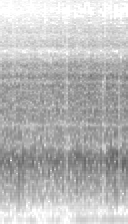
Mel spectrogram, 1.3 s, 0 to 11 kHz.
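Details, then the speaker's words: XHDATA D-219 radio tuning slowly near 21 MHz band: steady hiss with soft pops between stations as the tuning wheel moves, normal inter-station popping instead of muting. "you can hear that popping you hear that again continuously slowly dialing the tuning wheel but it just pops between stations"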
